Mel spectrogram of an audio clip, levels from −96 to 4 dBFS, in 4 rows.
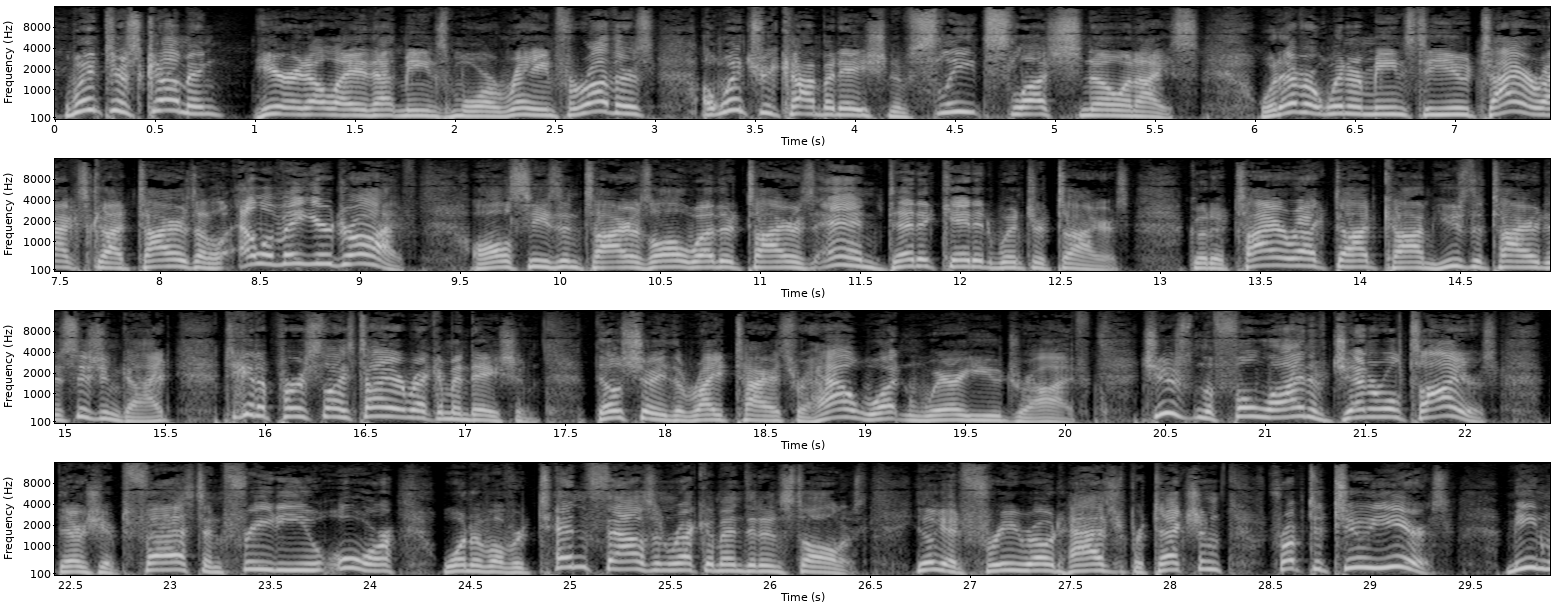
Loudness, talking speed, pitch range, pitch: -23 LUFS, 210 wpm, 165-235 Hz, 200 Hz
